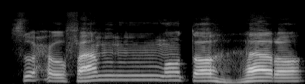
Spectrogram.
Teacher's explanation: গুণনা করতে হবে তানমিনকে মিম এর সাথে মেলাতে হবে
